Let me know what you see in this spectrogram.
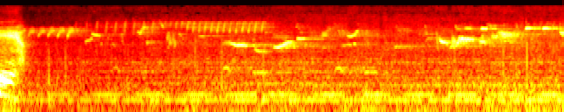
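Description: Birdsong: a quick high trill just after the start, then scattered short chirps and whistles, growing busier near the end.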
